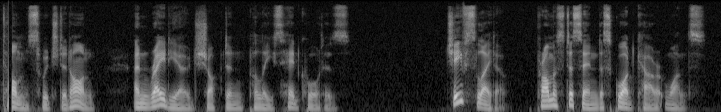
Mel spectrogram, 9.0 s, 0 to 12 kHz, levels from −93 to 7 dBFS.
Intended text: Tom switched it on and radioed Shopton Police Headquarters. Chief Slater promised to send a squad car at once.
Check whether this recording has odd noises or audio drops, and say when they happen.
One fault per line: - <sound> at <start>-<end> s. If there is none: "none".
- dropout at 0.1-0.2 s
